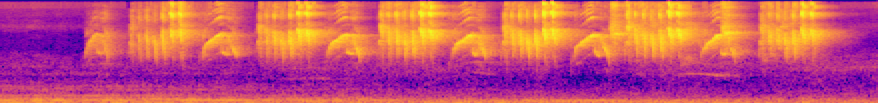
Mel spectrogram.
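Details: Ngebren-style Javan sunbird song beginning after a short lull, high, dense, buzzy phrases with downward-curving notes, repeated about once a second before fading out.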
